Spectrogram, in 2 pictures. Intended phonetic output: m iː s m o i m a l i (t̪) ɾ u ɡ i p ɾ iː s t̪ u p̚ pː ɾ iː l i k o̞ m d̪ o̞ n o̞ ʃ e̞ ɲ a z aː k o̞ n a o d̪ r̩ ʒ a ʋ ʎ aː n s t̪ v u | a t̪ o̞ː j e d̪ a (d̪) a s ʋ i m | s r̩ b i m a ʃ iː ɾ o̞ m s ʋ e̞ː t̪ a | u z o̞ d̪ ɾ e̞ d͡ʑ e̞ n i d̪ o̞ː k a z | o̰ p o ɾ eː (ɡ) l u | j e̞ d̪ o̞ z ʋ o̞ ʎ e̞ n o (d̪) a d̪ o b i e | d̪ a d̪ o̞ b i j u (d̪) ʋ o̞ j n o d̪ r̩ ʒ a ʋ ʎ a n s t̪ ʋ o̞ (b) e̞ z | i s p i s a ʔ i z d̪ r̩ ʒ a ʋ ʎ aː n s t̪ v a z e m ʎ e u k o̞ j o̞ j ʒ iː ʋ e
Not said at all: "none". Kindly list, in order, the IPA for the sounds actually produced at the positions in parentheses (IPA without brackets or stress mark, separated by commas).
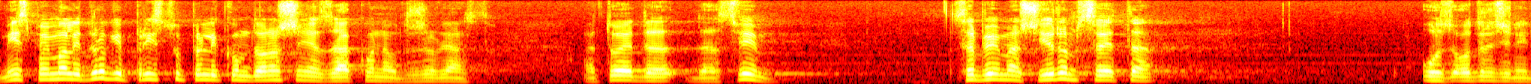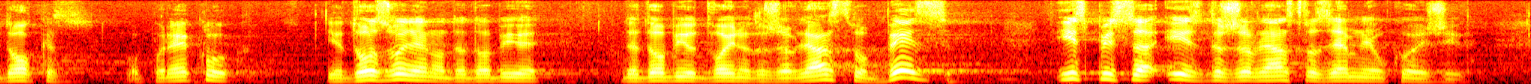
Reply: d̪, d̪, k, d̪, d̪, b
